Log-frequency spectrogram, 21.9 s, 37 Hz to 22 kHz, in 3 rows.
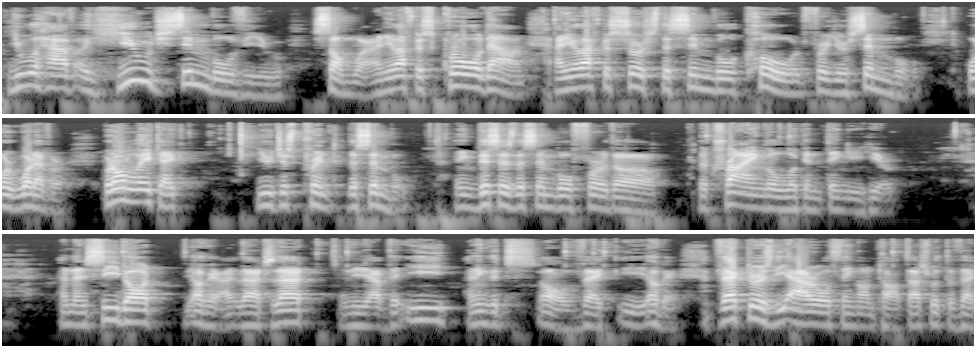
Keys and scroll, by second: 0.4 alt+x, 4.9 alt+x, 9.5-10.8 typing.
